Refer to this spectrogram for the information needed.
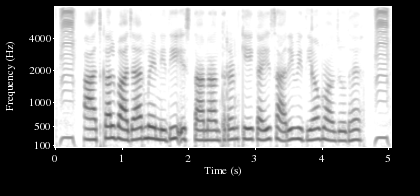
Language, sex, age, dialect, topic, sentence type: Hindi, female, 18-24, Garhwali, banking, statement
